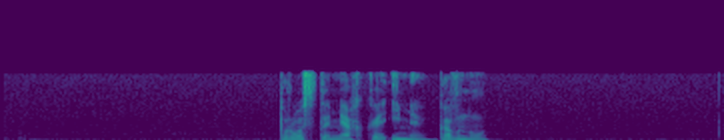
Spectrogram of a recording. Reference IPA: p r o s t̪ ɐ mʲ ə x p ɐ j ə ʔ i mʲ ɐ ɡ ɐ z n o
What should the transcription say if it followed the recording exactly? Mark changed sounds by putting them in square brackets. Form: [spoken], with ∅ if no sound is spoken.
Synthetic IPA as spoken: p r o s t̪ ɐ mʲ [a] x [k] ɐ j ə ʔ i mʲ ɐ ɡ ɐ [v] n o

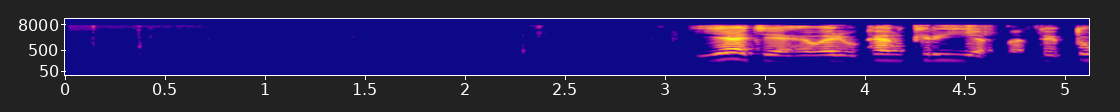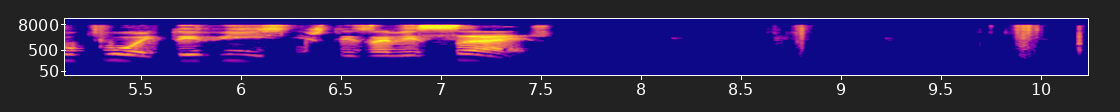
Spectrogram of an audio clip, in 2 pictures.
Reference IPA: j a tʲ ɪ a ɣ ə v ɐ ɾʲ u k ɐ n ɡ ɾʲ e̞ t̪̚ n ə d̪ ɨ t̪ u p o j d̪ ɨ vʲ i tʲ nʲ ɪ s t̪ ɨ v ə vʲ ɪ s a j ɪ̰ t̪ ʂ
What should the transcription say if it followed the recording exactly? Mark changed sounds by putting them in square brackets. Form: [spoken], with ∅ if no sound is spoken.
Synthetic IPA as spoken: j a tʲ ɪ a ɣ ə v ɐ ɾʲ u k ɐ n [k] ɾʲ e̞ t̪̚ n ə [t̪] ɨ t̪ [ʊ] p o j [t̪] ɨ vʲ i [sʲ] nʲ ɪ [ʂ] t̪ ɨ [z] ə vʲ ɪ s a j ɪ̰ [∅] ʂ

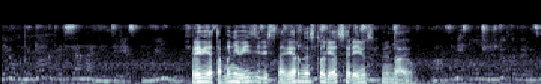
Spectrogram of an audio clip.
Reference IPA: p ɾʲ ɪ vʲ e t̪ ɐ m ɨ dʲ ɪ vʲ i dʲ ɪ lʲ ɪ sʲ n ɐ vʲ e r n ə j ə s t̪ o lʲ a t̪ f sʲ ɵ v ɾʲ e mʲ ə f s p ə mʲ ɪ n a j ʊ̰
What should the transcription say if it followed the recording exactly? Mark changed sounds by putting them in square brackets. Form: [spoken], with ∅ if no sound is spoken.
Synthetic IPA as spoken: p ɾʲ ɪ vʲ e t̪ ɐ m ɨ [nʲ] ɪ vʲ i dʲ ɪ lʲ ɪ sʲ n ɐ vʲ e r n ə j ə s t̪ o lʲ [e] t̪ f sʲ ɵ v ɾʲ e mʲ ə f s p ə mʲ ɪ n a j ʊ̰

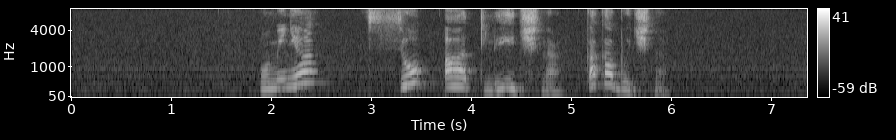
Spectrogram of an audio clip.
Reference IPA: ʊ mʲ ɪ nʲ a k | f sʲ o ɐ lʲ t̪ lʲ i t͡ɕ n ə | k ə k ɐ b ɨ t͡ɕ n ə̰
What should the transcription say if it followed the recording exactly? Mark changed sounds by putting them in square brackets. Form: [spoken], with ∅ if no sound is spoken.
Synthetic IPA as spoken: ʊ mʲ ɪ nʲ a [∅] | f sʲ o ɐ [∅] t̪ lʲ i t͡ɕ n ə | k [a] k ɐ b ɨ t͡ɕ n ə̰

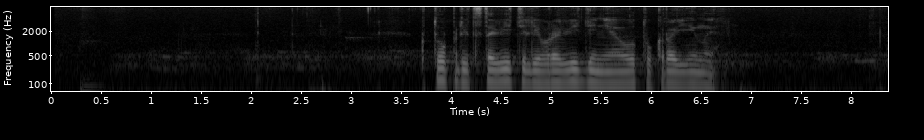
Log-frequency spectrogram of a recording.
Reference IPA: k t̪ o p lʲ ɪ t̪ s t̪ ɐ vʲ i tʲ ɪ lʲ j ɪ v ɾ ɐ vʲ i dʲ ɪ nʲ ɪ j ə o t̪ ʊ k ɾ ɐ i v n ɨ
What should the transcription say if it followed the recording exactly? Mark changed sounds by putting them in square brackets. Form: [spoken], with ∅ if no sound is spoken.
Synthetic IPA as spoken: k t̪ o p [ɾʲ] ɪ t̪ s t̪ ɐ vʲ i tʲ ɪ lʲ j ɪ v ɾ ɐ vʲ i dʲ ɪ nʲ ɪ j ə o t̪ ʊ k ɾ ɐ i [∅] n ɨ

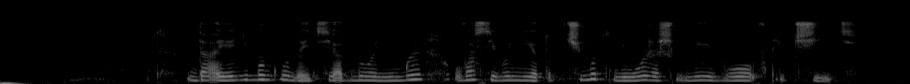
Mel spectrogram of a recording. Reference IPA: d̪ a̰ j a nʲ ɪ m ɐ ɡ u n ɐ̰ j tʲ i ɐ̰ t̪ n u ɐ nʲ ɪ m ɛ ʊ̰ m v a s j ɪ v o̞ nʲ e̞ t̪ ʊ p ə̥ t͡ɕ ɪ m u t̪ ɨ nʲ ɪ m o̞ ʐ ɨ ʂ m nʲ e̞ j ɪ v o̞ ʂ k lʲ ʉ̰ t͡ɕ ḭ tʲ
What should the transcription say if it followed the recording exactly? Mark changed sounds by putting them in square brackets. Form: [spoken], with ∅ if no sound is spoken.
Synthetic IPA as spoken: d̪ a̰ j a nʲ ɪ m ɐ ɡ u n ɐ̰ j tʲ i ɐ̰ [d̪] n [o] ɐ nʲ ɪ m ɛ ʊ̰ [∅] v a s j ɪ v o̞ nʲ e̞ t̪ ʊ p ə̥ t͡ɕ ɪ m u t̪ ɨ nʲ ɪ m o̞ ʐ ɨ ʂ m nʲ e̞ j ɪ v o̞ [f] k lʲ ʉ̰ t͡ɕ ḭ tʲ

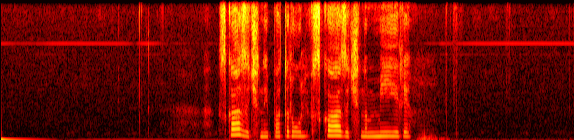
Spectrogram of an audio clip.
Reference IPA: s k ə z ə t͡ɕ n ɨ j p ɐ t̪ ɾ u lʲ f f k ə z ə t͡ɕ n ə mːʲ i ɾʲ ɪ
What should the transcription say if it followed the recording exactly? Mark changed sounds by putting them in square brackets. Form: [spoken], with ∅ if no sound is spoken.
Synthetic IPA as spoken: s k [a] z ə t͡ɕ n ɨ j p ɐ t̪ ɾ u lʲ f [s] k [a] z ə t͡ɕ n ə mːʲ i ɾʲ ɪ

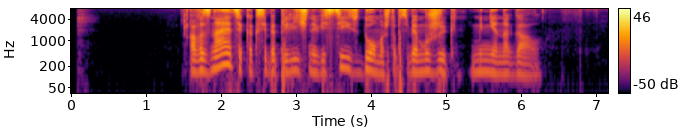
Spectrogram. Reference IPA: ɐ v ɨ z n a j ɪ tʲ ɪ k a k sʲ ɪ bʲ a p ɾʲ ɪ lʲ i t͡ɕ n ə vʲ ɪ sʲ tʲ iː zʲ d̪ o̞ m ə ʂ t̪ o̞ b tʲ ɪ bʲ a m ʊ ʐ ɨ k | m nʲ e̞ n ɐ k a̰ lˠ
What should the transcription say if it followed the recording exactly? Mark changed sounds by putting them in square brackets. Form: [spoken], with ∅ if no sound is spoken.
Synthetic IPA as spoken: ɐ v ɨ z n a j ɪ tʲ ɪ k a k sʲ ɪ bʲ a p ɾʲ ɪ lʲ i t͡ɕ n ə vʲ ɪ sʲ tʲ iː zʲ d̪ o̞ m ə ʂ t̪ o̞ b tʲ ɪ bʲ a m ʊ ʐ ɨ k | m nʲ e̞ n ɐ [ɡ] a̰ lˠ

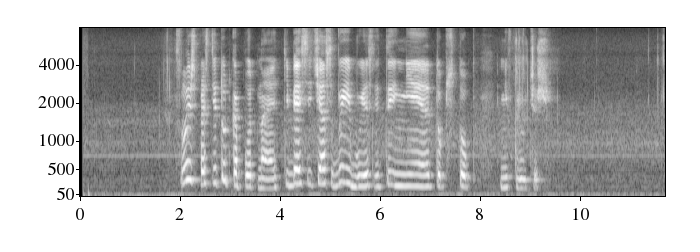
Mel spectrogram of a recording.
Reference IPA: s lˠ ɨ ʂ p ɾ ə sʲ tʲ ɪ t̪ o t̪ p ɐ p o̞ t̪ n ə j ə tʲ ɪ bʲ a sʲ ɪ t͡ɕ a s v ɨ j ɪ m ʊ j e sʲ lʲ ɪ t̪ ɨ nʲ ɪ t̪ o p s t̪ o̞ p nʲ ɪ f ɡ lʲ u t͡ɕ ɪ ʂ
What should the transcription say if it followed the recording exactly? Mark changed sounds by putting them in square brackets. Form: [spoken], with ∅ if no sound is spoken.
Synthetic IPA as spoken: s lˠ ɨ ʂ p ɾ ə sʲ tʲ ɪ t̪ [u] t̪ [k] ɐ p o̞ t̪ n ə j ə tʲ ɪ bʲ a sʲ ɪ t͡ɕ a s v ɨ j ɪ [b] ʊ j e sʲ lʲ ɪ t̪ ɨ nʲ ɪ t̪ o p s t̪ o̞ p nʲ ɪ f [k] lʲ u t͡ɕ ɪ ʂ

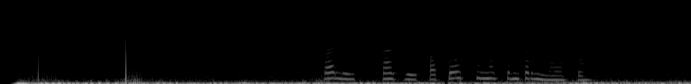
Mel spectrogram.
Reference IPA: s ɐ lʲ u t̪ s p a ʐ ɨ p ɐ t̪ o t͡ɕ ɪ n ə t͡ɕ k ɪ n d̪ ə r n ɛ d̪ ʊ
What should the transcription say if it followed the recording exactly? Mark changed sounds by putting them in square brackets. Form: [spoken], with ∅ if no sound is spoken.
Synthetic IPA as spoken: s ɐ lʲ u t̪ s [k] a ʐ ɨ p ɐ t̪ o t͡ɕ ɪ n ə [∅] k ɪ n [t̪] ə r n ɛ [t̪] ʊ

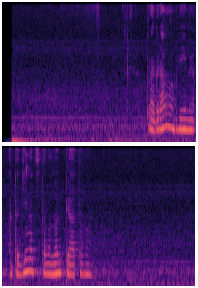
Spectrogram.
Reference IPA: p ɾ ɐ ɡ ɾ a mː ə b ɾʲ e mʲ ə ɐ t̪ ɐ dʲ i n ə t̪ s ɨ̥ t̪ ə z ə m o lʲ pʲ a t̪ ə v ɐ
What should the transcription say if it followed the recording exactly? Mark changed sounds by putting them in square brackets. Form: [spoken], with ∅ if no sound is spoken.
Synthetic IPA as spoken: p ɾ ɐ ɡ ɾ a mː ə [v] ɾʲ e mʲ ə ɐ t̪ ɐ dʲ i n ə t̪ s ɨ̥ t̪ ə [v] ə [n] o lʲ pʲ a t̪ ə v [ə]

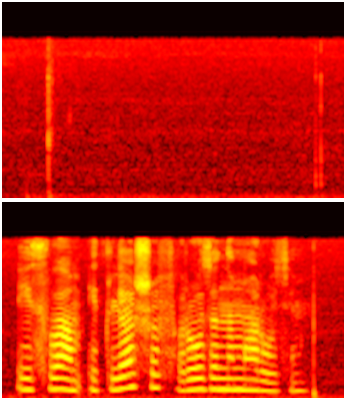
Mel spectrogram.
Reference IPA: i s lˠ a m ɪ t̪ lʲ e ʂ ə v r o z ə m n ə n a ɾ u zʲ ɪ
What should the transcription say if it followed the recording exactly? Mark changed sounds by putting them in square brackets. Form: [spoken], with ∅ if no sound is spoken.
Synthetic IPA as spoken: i s lˠ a m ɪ t̪ lʲ [a] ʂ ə [f] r o z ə [∅] n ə [m] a ɾ [o] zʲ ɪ

